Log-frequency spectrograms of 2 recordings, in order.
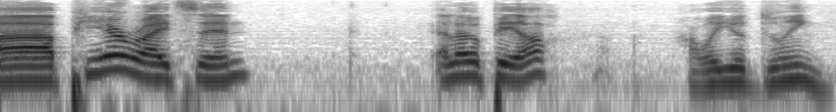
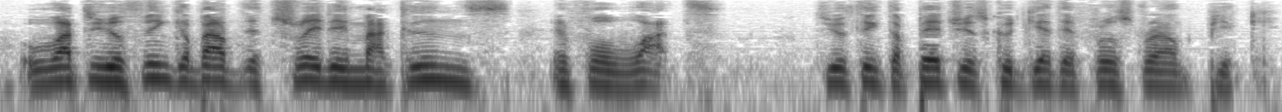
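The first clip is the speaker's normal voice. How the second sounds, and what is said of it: Bad put-on French accent. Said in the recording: “is that Arnold Schwarzenegger or a French accent? ... It's supposed to be French. ... That was horrible. ... That was worse than your British accent.”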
